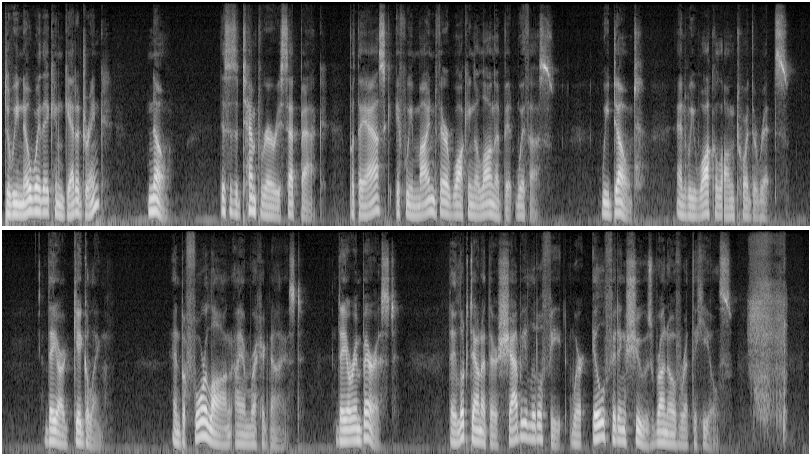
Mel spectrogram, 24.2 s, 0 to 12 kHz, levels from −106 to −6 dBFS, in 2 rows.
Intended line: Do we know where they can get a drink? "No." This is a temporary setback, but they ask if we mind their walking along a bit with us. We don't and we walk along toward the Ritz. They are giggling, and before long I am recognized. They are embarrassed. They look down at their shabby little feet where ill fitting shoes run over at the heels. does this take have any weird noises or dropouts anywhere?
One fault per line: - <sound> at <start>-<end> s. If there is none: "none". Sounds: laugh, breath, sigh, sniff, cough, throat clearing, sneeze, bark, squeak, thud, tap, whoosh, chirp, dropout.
- dropout at 10.8-10.8 s
- sniff at 23.3-23.9 s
